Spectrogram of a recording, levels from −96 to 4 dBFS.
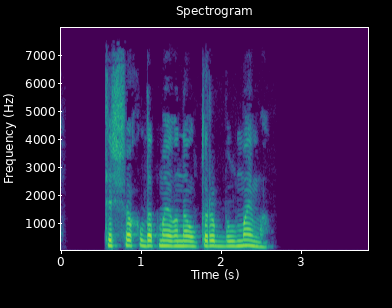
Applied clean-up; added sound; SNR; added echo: none; none; none; none.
